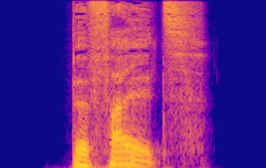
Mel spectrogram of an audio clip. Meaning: genitive singular of Befall
- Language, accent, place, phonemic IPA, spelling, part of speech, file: German, Germany, Berlin, /bəˈfals/, Befalls, noun, De-Befalls.ogg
